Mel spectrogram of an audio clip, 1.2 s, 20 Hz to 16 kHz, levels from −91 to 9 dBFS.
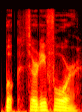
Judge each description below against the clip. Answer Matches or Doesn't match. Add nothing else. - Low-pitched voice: Matches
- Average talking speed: Matches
